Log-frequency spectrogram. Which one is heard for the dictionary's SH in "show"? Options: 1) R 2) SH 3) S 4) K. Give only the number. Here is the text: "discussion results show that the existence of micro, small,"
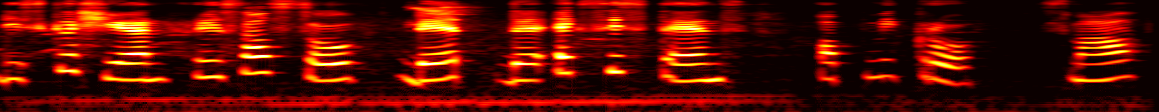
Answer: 3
